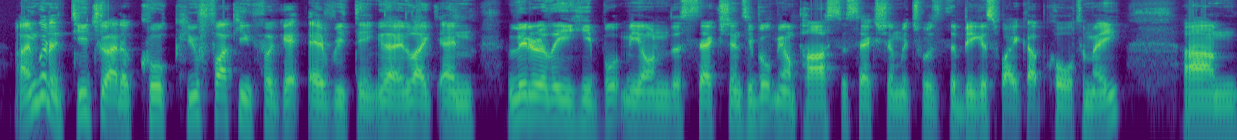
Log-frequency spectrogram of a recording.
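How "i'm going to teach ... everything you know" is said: put-on big, burly Italian head chef accent. Quoting the man who took him under his wing at the start, big burly Italian accent. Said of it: "in his big um, burly Italian accent".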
